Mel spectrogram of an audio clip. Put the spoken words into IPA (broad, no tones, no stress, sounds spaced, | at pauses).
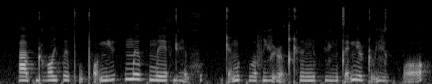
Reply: aː kʷ ɖʱ ɔ i̯ p ɘː pʼ ṵ pʼ ɔ̰ mʲ ɨ | m ɘː kʷ m eː θ ɖʱ ɛ̰ xʷ | ʈ ɛ̰ m ɨ kʷ ɐː f i vʲ o̰ ɭ ɔ̰ t ʈʰ ɘː ŋ eː kʷ vʲ ɘ ŋ t ɛ̰ mʲ o u̯ ʈ ṵ vʲ ɐː kʷ p ɔ̰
